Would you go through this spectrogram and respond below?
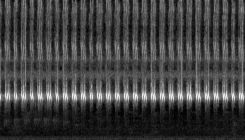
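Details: Steady cricket chirping: shrill, high pulsed chirps repeated almost three times per second in a clean, regular rhythm, over a quiet background with a faint steady hum.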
